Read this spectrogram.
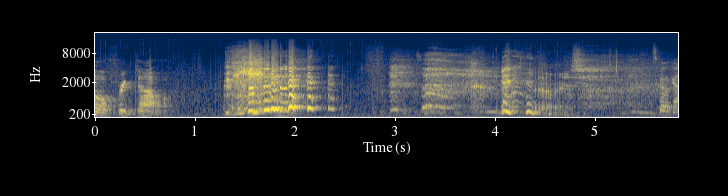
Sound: friends laughing

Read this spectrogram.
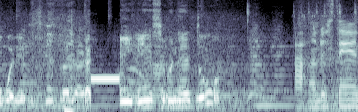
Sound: beep

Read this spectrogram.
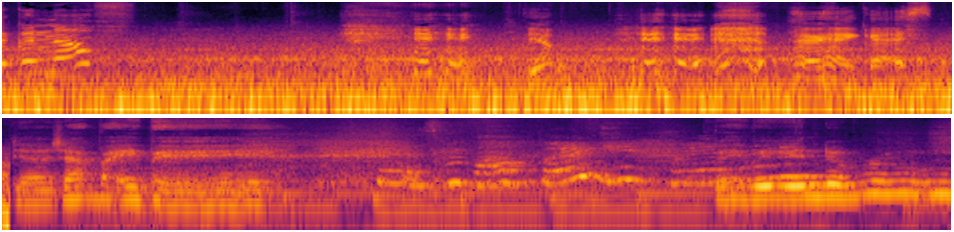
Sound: laughing

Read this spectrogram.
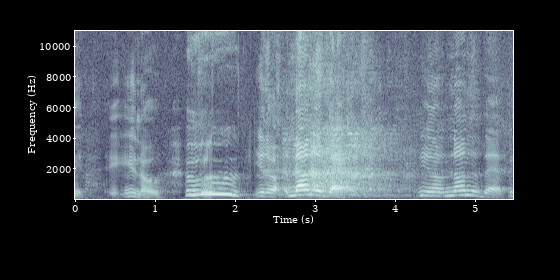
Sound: sob

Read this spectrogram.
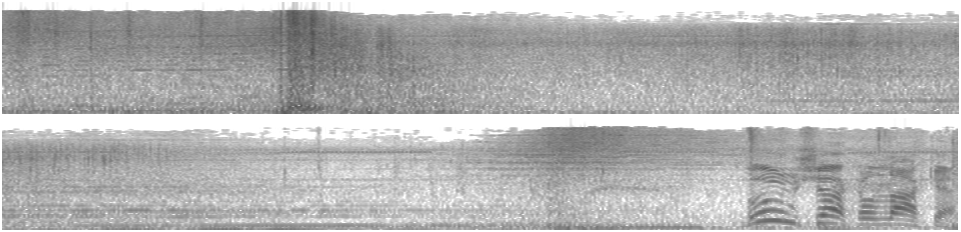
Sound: gun shot

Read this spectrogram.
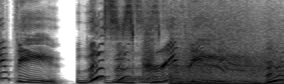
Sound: gunshots

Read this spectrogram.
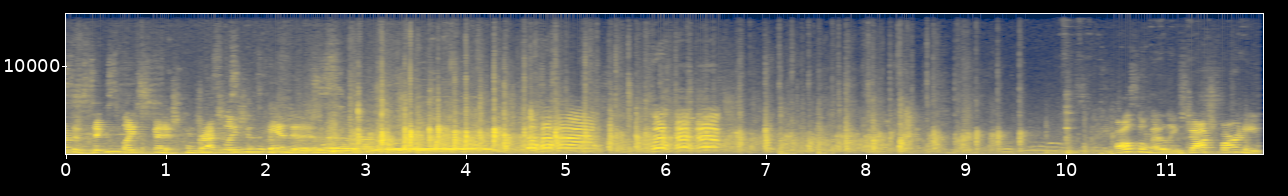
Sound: applause

